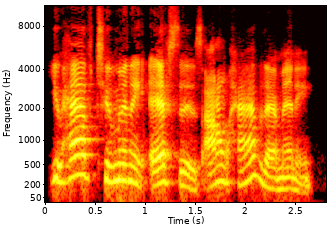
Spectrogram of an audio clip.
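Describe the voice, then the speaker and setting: An actress playing a feisty young honky-tonk manager in a screenplay table read, with dry, quick-witted retorts. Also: female voice, fairly high pitch, sing-song, pushed and bright, heavily acted.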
